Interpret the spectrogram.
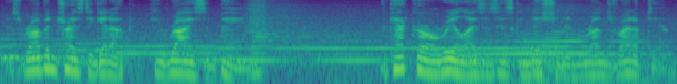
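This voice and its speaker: A man with a fairly low voice reads scripted narration for an adventure audio drama. He tells the story as narrator, with very loud music running beneath his words. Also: moderate pace.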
